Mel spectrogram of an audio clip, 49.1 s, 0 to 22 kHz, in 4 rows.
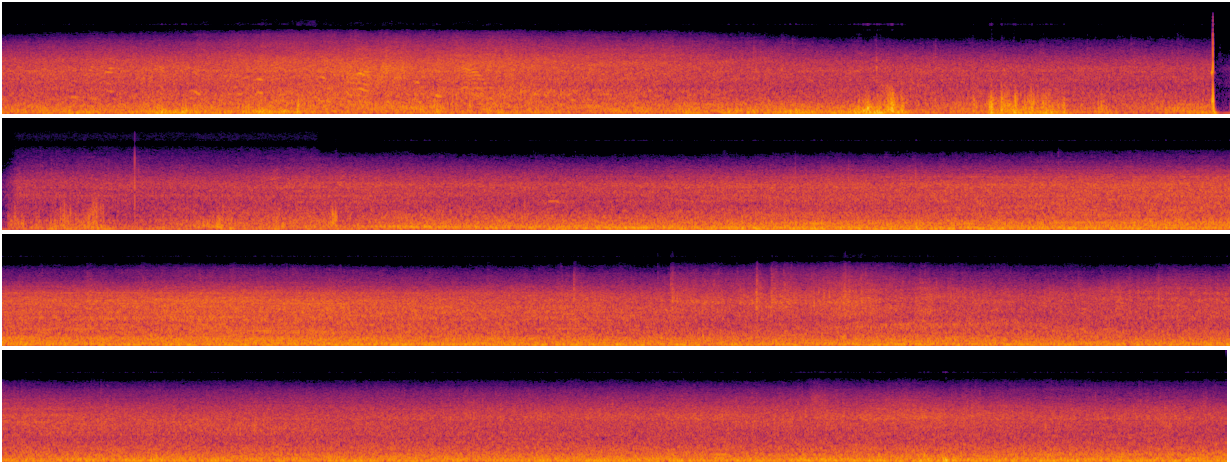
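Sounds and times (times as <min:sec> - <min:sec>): city street traffic rumble: 0:00.0 - 0:49.0.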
